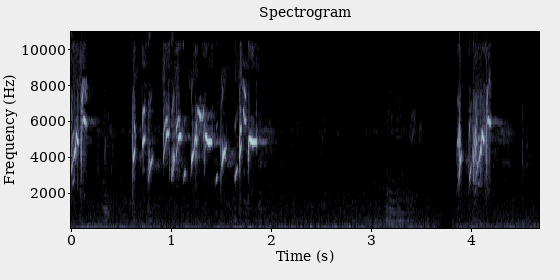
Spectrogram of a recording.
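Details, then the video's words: Wild European goldfinch song: a quick run of high, liquid twitters and chirps lasting about two seconds, then silence and a brief twittering burst. "تغريد الحسون البري"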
